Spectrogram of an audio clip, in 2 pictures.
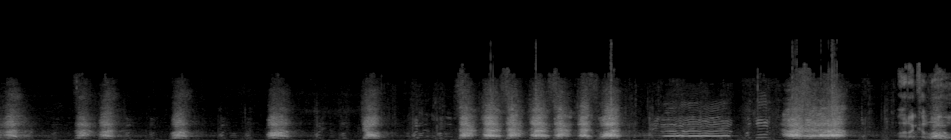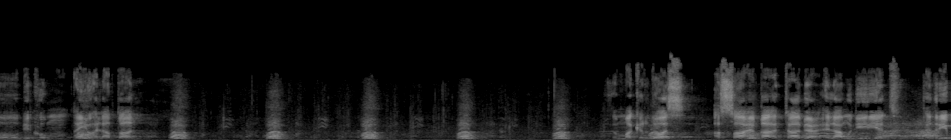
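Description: A group of men shout a marching chant in unison, outdoors.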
